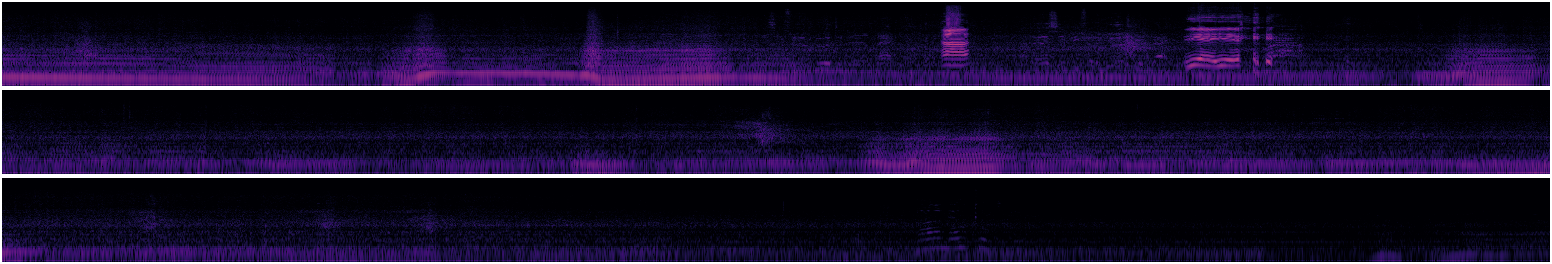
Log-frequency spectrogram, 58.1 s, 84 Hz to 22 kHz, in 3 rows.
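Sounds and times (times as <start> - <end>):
car engine and exhaust: 0.0 - 58.0.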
